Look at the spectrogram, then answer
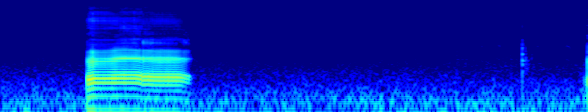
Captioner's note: deer call honking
